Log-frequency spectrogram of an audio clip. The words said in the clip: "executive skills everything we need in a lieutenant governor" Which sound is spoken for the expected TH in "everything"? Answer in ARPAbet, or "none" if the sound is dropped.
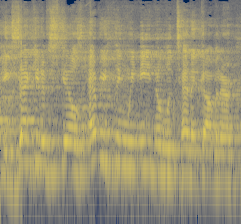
TH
